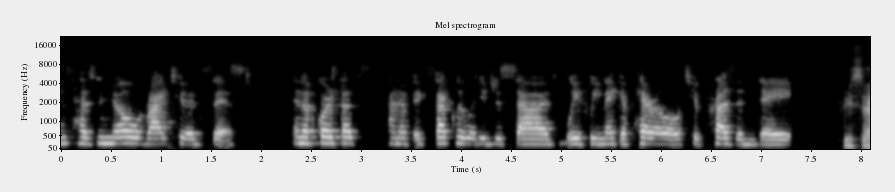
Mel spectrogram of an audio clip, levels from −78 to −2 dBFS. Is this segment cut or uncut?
uncut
